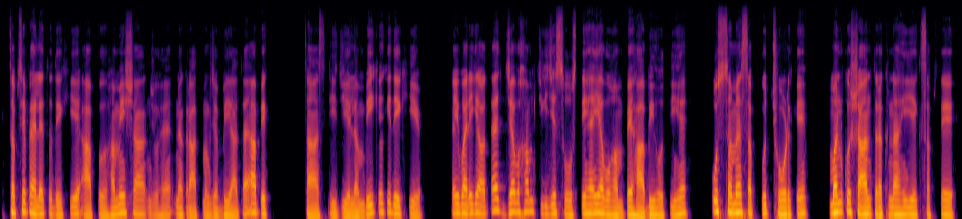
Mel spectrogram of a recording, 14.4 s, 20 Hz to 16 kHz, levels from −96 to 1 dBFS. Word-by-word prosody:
सबसे 150 +3 +1
पहले 135 -4 +2
तो 125 0 -7
देखिए 115 +4 -3
आप 105 -5 -3 0.2
हमेशा 130 +1 0
जो 110 -1 -8
है 105 +1 -5
नकारात्मक 105 -2 -3
जब 100 -1 -4
भी 110 +1 +1
आता 95 -3 -2
है - - 0
आप 150 -2 0
एक, 130 -3 +1 0.5
साँस 100 -1 -1
लीजिए 105 0 -1
लम्बी 100 +7 +1
क्योंकि 150 +1 -3
देखिए 120 -6 -1 0.5
कई 140 +1 +2
बारी 140 0 +2
क्या 145 -1 +2
होता 130 +8 -2
है 185 -6 0
जब 160 +4 +1
हम 165 +1 -1
चीज़ें 130 +1 -2
सोचते 120 -2 -3
हैं 135 0 +4
या 145 0 +5
वो 120 -3 +2
हम 110 -2 +1
पे 120 +3 +3
हावी 105 0 +3
होती 115 +1 0
है, 135 +2 +2 0.4
उस 170 -2 +2
समय 150 -1 +5
सब 135 -3 -1
कुछ 140 -2 +1
छोड़ 120 -2 +3
के 125 +3 0 0.4
मन 150 +1 +7
को 165 - +3
शांत 125 -3 +3
रखना 120 +1 +2
ही 120 0 +3
एक 115 - -1
सबसे 115 0 -2
120 Hz, 210 wpm, -23 LUFS, 110-140 Hz, 0.5 s, मन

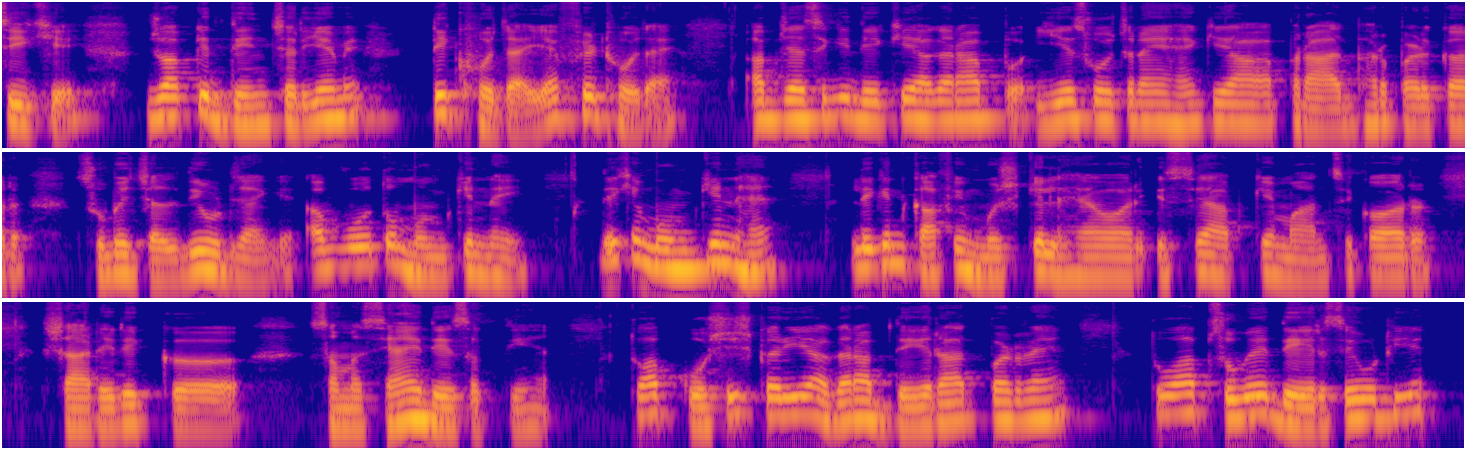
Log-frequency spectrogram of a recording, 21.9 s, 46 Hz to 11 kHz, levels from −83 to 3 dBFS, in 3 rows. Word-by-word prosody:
सीखिए 120 -3 0 0.3
जो 160 - +5
आपके 155 +2 +4
दिनचर्या 120 0 +1
में 155 +2 0 0.3
टिक 170 0 +4
हो - - +4
जाए - - +1
या 140 - +1
फ़िट 155 +1 0
हो - - +1
जाए। 135 - -5 0.4
अब 135 0 +3
जैसे 140 +1 +3
कि 155 +1 0
देखिए 135 +1 +1
अगर 135 0 +2
आप 140 0 0 0.2
ये 130 +4 +1
सोच 135 -2 -1
रहे 125 -1 -1
हैं, 120 0 -2
कि 125 0 -2
आप 120 -1 -2
रात 100 -1 -1
भर 120 +1 -1
पढ़कर 110 +1 -1 0.4
सुबह 120 +2 +1
जल्दी 100 +6 +1
उठ 125 -4 +4
जाएँगे, 100 -1 -6
अब 140 +1 0
वो 155 +1 +3
तो 160 - -1
मुमकिन 115 -2 -1
नहीं। 110 -2 -5 0.4
देखिए 200 +2 +1
मुमकिन 145 +3 +5
है 130 +1 +1 0.4
लेकिन 165 +4 +3
काफ़ी 115 +5 0
मुश्किल 115 +1 0
है 110 0 -3
और 110 -1 -2
इससे 110 +3 -5
आपके 115 +1 -4
मानसिक 100 +3 -7
और 110 +5 0 0.4
शारीरिक 105 +3 0 0.8
समस्याएँ 105 +6 +2
दे 110 -5 +4
सकती 105 -1 -8
हैं। 105 - -10 0.4
तो - - 0
आप 170 0 0
कोशिश 110 +10 0
करिए 155 +1 +4
अगर 130 -2 +2
आप 135 -2 +2
देर 110 +1 +1
रात 130 +1 -1
पढ़ 135 0 +2
रहे 140 +1 +1
हैं 160 +4 -5 0.4
तो 165 - +1
आप 175 0 +1
सुबह 155 +3 +4
देर 110 -7 +3
से 110 +6 0
उठिए। 160 +4 0
125 Hz, 190 wpm, -22 LUFS, 110-145 Hz, 0.8 s, जो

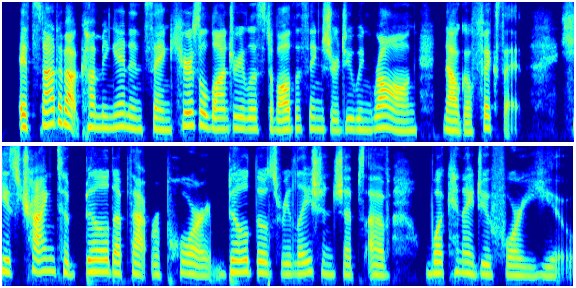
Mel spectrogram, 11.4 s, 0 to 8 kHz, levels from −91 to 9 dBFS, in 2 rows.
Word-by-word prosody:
It's 225 +2 +3
not 265 +4 +7
about 290 - +8
coming 215 -2 -2
in 230 0 -1
and 195 -3 -6
saying, 185 -2 -1
"Here's 250 +1 +4
a 250 - +3
laundry 195 0 +1
list 190 -1 -3
of 180 - -3
all 175 +2 +6
the 195 - -9
things 195 -1 -2
you're 170 - -2
doing 185 -1 -7
wrong. 185 -6 +3 0.3
Now 170 -1 +6
go 150 - -4
fix 205 +8 -2
it." - - -6 0.4
He's 215 -5 -2
trying 220 0 +3
to 195 -2 -4
build 210 -1 +1
up 185 - -2
that 175 -4 +2
rapport, 170 -1 -4 0.2
build 210 +1 -1
those 190 -3 -2
relationships 175 -2 -3
of 155 -2 -2 0.4
"What 195 +1 -2
can 195 0 -6
I 190 - -2
do 170 0 -5
for 155 -1 -6
you?" 145 0 -12
190 Hz, 205 wpm, -25 LUFS, 170-210 Hz, 0.4 s, about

